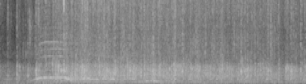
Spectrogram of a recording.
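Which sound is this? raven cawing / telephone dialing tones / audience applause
audience applause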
